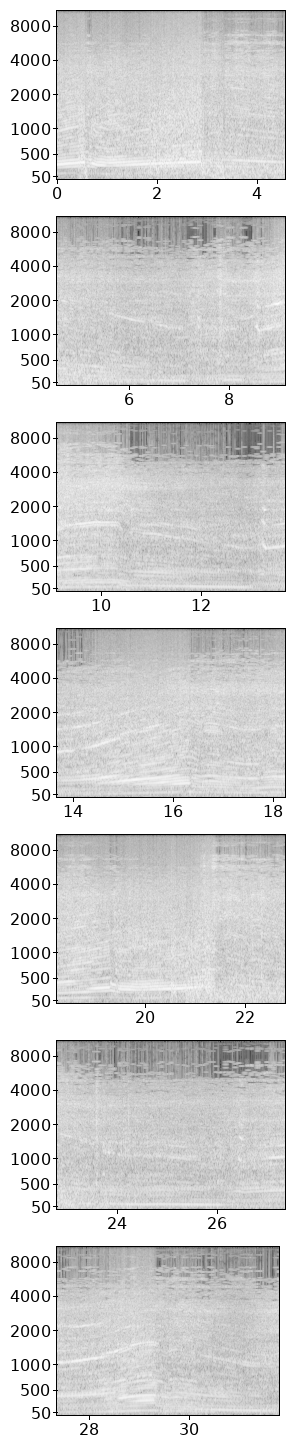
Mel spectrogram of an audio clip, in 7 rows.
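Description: Moto Guzzi V11 Sport's air-cooled transverse V-twin heard on board at track speed, its revs climbing and dropping back several times as the bike accelerates and shuts off. Wind rush runs under it.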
